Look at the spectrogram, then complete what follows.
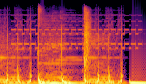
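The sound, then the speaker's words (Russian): A telephone rings with a loud electronic ringtone, a quick rhythmic run of repeated chirpy tones cycling over about two seconds, with no voices. “Слышь, еще раз ты позвонишь, я тебе как набью. У меня телефон определил, я их все найду.”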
